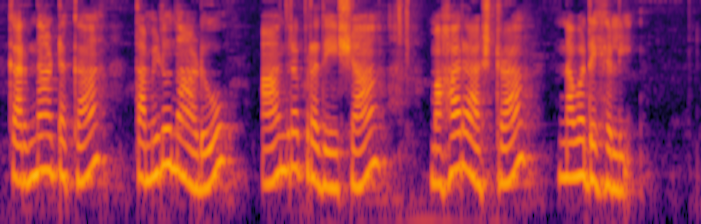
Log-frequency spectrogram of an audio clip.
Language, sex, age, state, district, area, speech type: Kannada, female, 18-30, Karnataka, Shimoga, rural, spontaneous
